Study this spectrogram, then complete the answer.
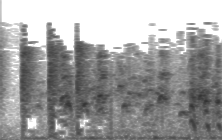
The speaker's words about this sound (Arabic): ما رأيت أكثر من كلاب الشيخ كأنها ترجو القادمة أن يشد أذنابها لتنبح.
